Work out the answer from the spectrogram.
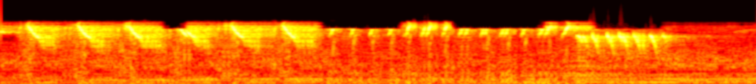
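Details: Training-record canary song of loud, swooping, downslurred notes repeated roughly every quarter second, then quick bubbling chips and a short lower trill before fading.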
